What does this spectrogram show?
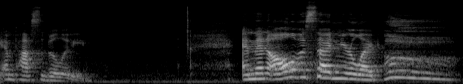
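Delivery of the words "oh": breathy awed whisper; hushed excitement. Acted. Host acting out sudden inspiration, hushed and awed. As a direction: let it out softly after a gasp. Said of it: "you get really freaking excited".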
